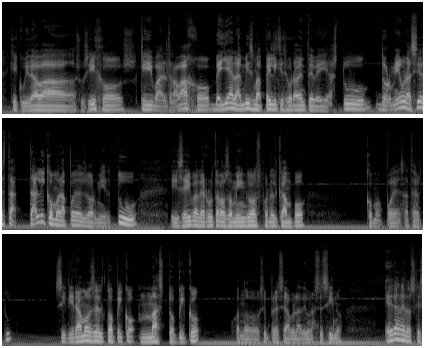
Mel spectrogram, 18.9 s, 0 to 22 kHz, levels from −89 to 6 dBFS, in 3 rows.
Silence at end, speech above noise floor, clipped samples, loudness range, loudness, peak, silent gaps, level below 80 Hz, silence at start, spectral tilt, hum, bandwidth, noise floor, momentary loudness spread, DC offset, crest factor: 0 s; 22 dB; under 0.1%; 5 LU; -33 LUFS; -14 dBFS; none; -52 dBFS; 0 s; -7.5 dB/octave; none; 13.5 kHz; -54 dBFS; 14 LU; under 0.1%; 20 dB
